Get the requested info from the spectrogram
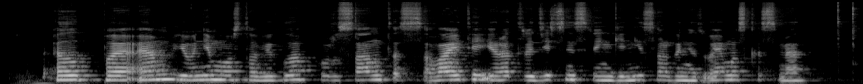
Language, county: Lithuanian, Vilnius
